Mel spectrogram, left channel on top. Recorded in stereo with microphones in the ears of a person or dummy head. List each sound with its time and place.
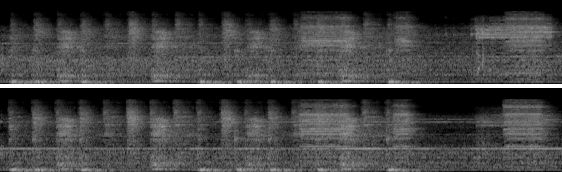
0.1 s a snare drum: 90° right, 5 m
3.0 s a doorbell: 70° right (ahead or behind), 4.5 m
4.5 s a camera shutter: 45° left (ahead or behind), 0.9 m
